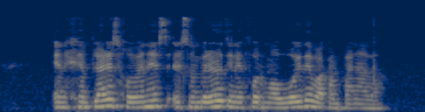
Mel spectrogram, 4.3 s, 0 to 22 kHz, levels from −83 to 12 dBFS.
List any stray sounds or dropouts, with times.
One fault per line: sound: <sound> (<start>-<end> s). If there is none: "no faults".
no faults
